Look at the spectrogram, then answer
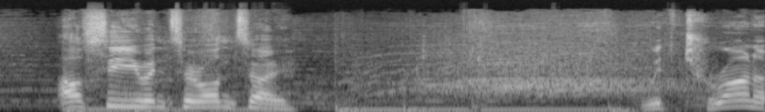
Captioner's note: cheering and applause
